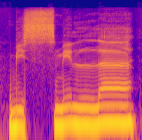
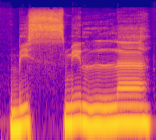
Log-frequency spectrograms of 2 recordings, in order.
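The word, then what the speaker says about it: بِسْمِ اللَّهِ: Ya, ingat sin tadi itu memiliki sifat dari khawah atau rakhah mengalir dulu. Bismillah. Bismillah. Sehingga jangan terlalu cepat. Bismillah. Bismillah. Bismillah. Tidak. Bismillah. Sinya dialirkan terlebih dahulu.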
